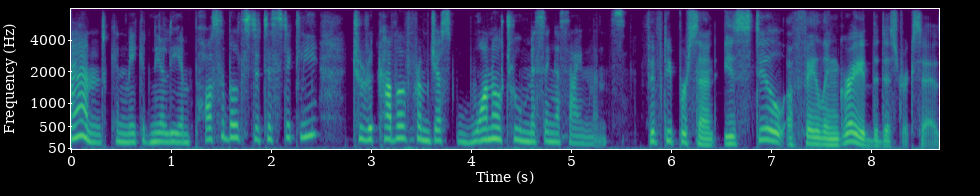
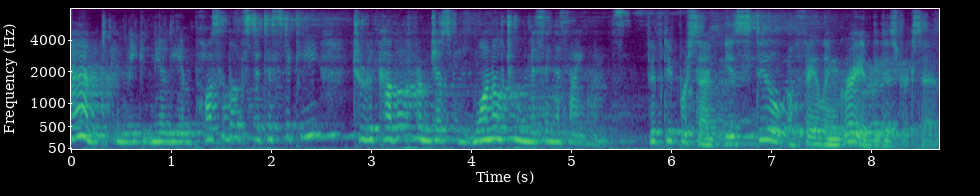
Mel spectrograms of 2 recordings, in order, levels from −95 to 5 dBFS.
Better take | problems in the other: first | noise reduction (neural separator model SepFormer DNS4)

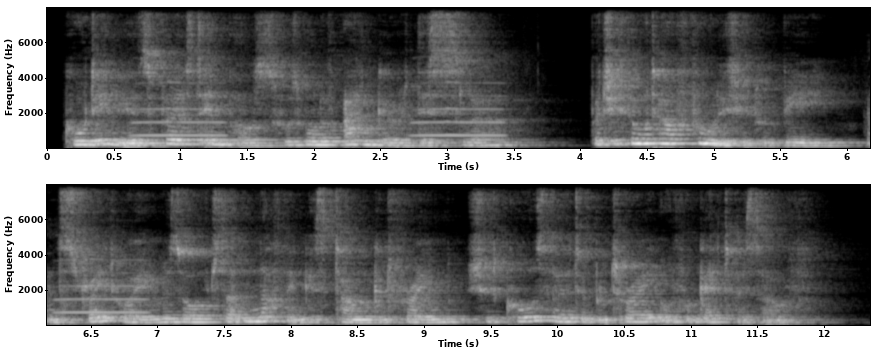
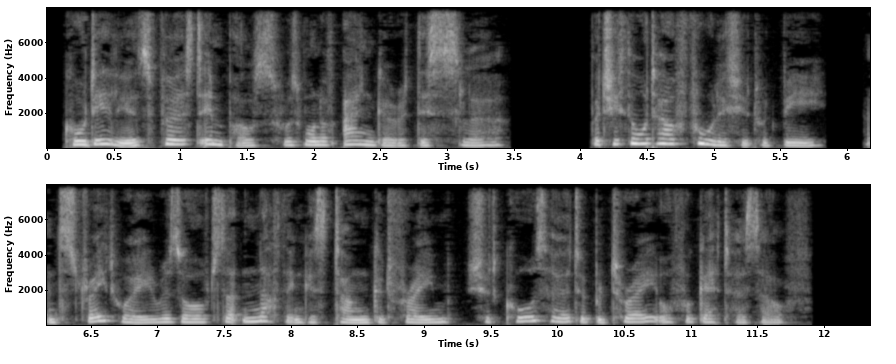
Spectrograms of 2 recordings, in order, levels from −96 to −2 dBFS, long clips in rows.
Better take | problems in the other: second | background sound (Wind instrument, woodwind instrument); 15 dB below the speech // room echo; dies away in 0.9 s

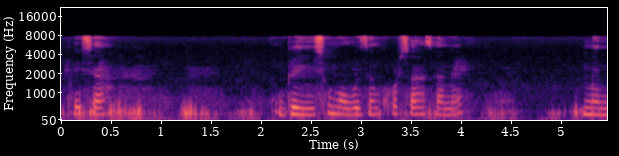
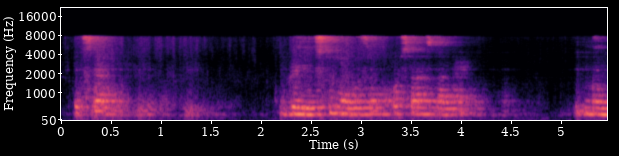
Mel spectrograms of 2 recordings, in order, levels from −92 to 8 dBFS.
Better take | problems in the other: first | noise reduction (neural separator model SepFormer DNS4)

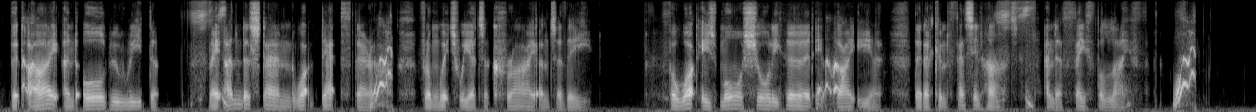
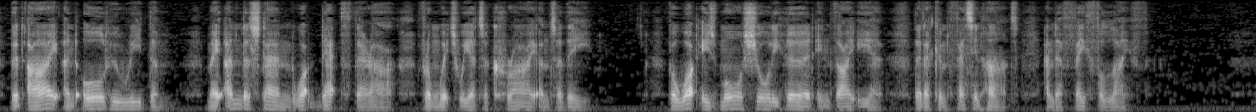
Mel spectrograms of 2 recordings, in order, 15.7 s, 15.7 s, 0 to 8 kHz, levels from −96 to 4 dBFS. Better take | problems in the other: second | noise reduction (neural diffusion model UNIVERSE++)

